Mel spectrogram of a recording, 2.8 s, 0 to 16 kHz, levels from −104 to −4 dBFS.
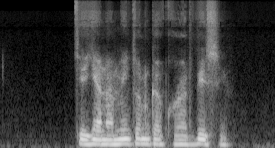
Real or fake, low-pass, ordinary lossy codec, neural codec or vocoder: fake; 14.4 kHz; Opus, 16 kbps; autoencoder, 48 kHz, 32 numbers a frame, DAC-VAE, trained on Japanese speech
